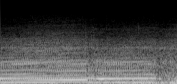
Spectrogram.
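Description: A 136 hp BMW GS touring enduro motorcycle engine pulls hard with a steady, loud droning note whose pitch steps up partway through the short burst.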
